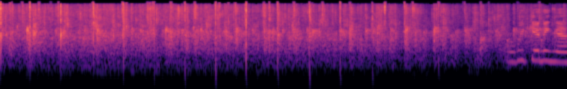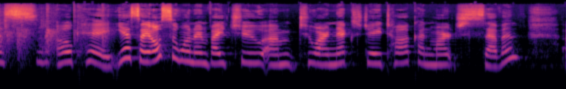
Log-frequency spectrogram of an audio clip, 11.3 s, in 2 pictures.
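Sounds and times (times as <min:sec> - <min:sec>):
audience applause for panel and speakers: 0:00.0 - 0:06.8
speech: 0:05.2 - 0:11.3.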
